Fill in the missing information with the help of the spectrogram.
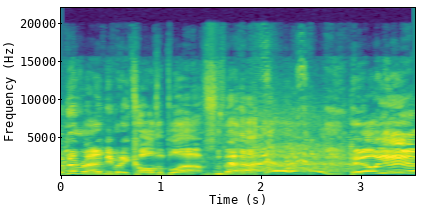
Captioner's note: audience laughing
